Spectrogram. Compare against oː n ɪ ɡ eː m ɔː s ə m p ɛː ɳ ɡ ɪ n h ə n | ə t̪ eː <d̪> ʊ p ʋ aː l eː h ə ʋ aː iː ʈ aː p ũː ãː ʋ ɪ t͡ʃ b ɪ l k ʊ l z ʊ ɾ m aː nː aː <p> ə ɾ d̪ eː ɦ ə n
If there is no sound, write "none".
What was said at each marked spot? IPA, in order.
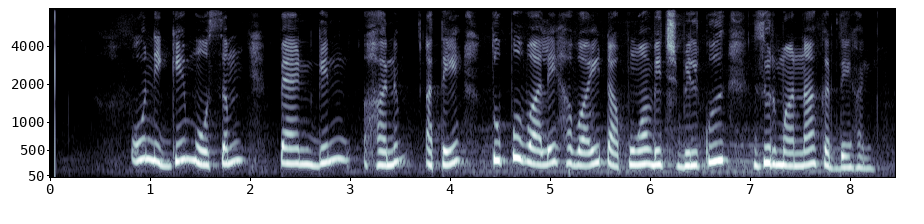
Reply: t̪, k

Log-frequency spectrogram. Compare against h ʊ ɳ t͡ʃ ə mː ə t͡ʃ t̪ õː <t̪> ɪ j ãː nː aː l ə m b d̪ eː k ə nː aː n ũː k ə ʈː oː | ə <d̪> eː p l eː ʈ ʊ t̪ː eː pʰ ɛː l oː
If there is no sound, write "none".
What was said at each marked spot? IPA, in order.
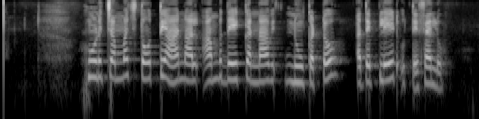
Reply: t̪, t̪

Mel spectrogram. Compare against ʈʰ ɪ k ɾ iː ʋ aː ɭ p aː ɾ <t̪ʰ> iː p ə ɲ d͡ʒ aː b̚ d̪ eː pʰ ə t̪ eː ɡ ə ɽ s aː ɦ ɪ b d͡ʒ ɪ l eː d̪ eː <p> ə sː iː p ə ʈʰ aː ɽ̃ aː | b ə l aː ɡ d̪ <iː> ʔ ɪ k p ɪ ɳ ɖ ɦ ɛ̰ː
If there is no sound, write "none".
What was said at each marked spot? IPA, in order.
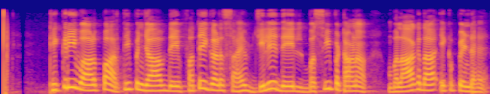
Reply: t̪, b, aː

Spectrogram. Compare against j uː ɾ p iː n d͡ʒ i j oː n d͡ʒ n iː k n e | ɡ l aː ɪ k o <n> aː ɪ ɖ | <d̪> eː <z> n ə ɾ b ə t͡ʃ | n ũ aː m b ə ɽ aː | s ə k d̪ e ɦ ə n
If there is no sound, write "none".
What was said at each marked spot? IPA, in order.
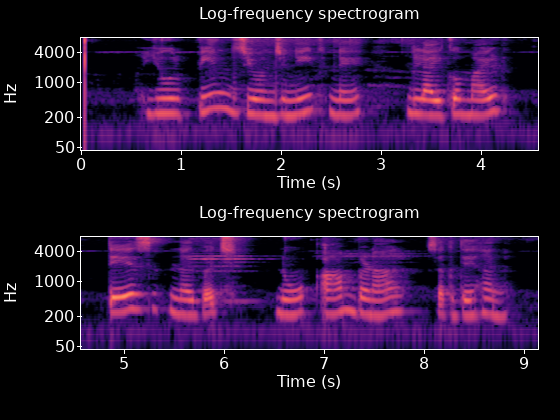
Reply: m, t̪, z

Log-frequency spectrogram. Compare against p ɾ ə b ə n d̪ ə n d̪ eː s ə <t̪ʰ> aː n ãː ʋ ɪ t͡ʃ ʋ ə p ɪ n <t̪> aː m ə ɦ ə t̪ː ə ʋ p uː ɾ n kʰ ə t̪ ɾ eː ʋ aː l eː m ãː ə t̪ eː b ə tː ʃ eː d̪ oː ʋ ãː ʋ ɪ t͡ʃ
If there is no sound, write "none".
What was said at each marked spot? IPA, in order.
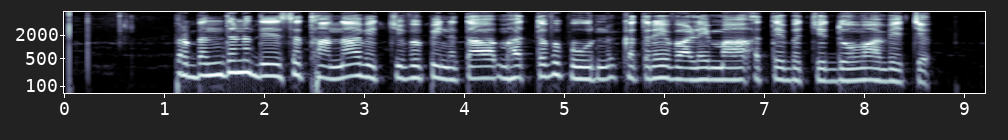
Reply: t̪ʰ, t̪

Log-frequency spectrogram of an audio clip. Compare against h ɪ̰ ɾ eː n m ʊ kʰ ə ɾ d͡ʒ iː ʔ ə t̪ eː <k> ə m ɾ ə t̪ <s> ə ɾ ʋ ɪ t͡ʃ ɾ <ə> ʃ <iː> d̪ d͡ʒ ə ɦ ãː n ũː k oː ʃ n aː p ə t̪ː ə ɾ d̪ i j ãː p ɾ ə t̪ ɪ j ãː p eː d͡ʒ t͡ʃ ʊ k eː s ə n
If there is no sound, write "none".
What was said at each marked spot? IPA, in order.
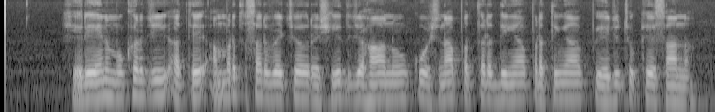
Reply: ʔ, s, ə, iː

